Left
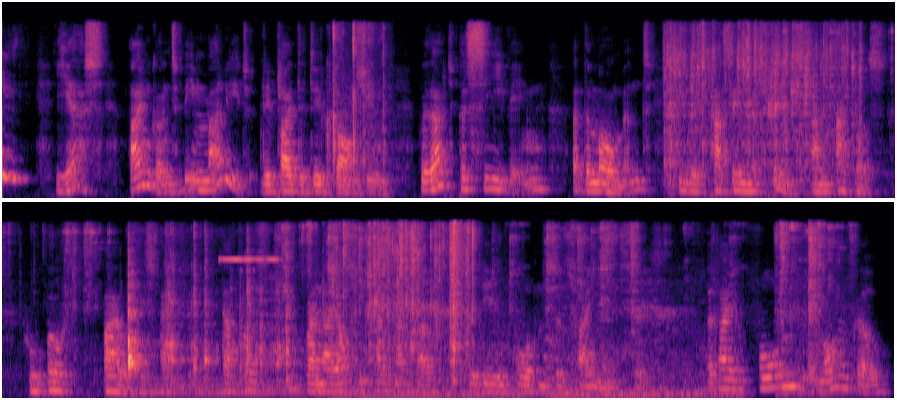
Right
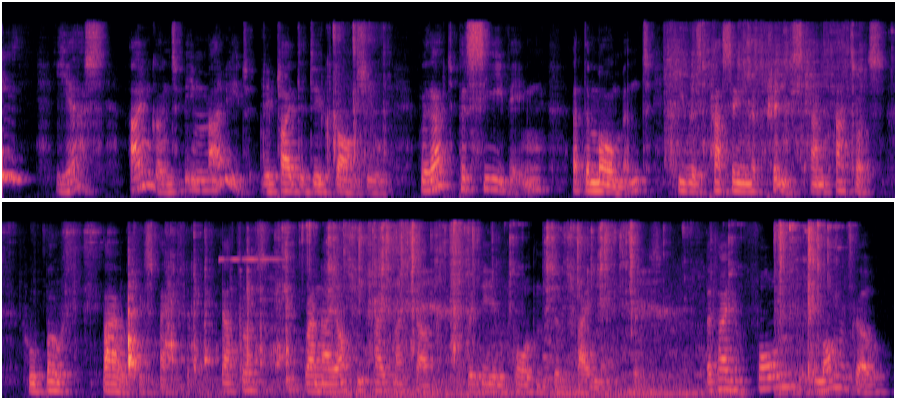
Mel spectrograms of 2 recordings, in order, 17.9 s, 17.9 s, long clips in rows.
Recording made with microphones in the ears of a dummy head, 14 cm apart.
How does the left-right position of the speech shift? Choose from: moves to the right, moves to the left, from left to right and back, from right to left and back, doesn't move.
moves to the right.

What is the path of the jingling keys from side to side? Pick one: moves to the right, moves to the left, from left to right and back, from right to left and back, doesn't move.
moves to the right.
